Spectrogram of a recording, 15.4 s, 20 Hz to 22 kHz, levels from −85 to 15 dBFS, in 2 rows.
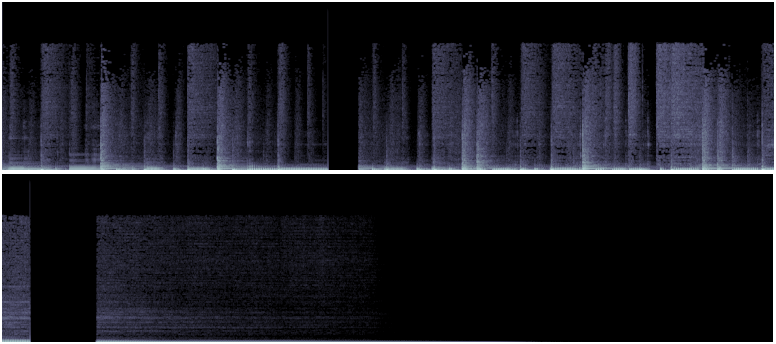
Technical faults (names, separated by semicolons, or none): stream reconnect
